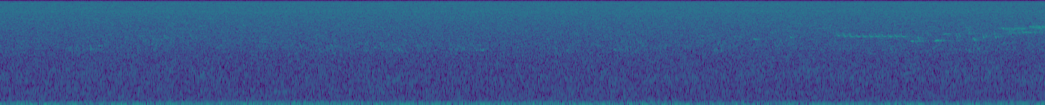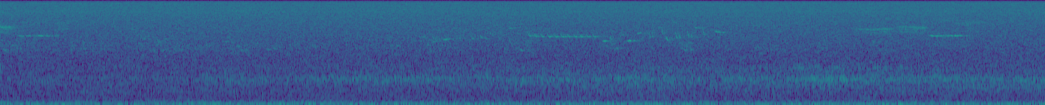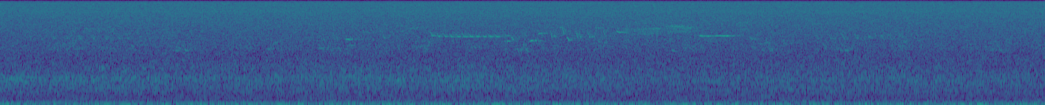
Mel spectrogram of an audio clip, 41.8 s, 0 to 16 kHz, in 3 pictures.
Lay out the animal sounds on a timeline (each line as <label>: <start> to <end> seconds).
Red-eyed Vireo (Vireo olivaceus): 0.9 to 41.8 seconds
Winter Wren (Troglodytes hiemalis): 10.6 to 14.0 seconds
Black-throated Green Warbler (Setophaga virens): 13.2 to 14.9 seconds
Winter Wren (Troglodytes hiemalis): 19.2 to 23.7 seconds
Black-throated Green Warbler (Setophaga virens): 25.3 to 26.9 seconds
Yellow-rumped Warbler (Setophaga coronata): 28.4 to 29.8 seconds
Winter Wren (Troglodytes hiemalis): 32.0 to 36.3 seconds
Black-throated Green Warbler (Setophaga virens): 36.3 to 37.9 seconds
Yellow-rumped Warbler (Setophaga coronata): 38.7 to 40.1 seconds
